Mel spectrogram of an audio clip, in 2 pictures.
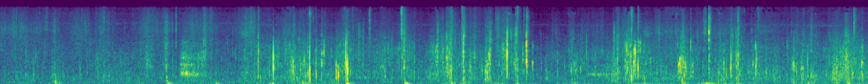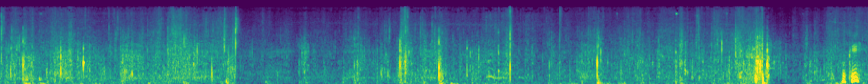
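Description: Footsteps on a narrow dirt trail mixed with the brushing and crackling of leaves and stems pushed through by the walkers, an irregular run of light steps and snaps.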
